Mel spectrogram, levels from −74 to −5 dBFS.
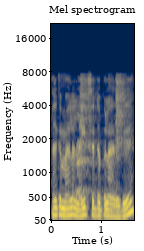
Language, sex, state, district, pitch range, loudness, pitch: Tamil, male, Tamil Nadu, Kanyakumari, 125-145 Hz, -13 LUFS, 140 Hz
